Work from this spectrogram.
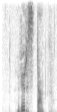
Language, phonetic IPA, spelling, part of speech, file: Russian, [vʲɪrˈstak], верстак, noun, Ru-верстак.ogg
- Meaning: workbench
